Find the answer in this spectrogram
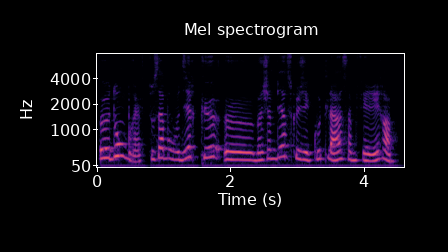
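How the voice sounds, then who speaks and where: A woman's voice: medium pitch, normal speed, a little mellow. A woman chatting casually in a vlog while coloring, with lots of fillers and hesitations, laughing now and then. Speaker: vlogger.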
